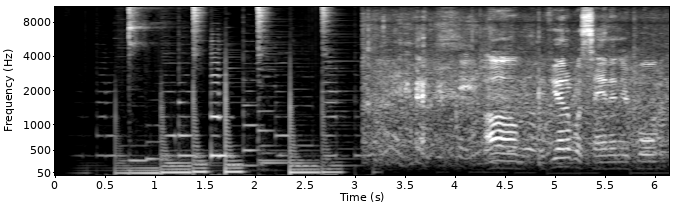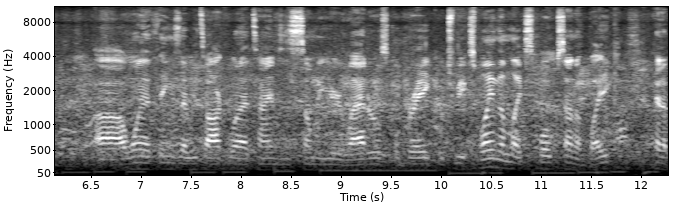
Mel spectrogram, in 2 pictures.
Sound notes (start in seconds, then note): 0.2 bright music; 3.1 speaker chuckles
